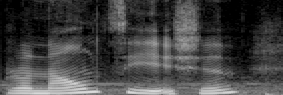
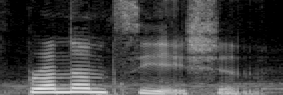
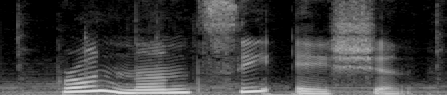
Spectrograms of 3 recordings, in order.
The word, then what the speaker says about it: pronunciation: This word here is not pronunciation. It's pronunciation. Pronuniation.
